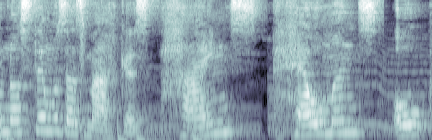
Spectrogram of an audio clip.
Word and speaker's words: Hellmann's: mas mesmo assim em nomes de algumas marcas estrangeiras nós pronunciamos a letra h mais ou menos da mesma forma que ele é pronunciado no idioma original daquela marca por exemplo nós temos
